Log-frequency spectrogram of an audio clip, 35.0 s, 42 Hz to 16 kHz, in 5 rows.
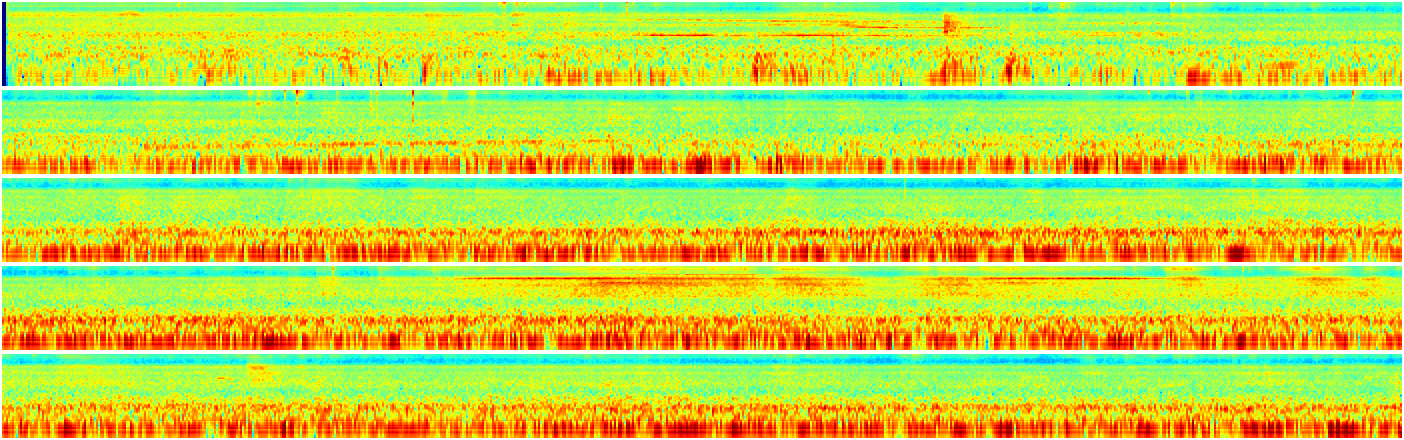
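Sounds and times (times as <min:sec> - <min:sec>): subway train wheels rumbling: 0:00.0 - 0:35.0
high wheel squeals: 0:02.8 - 0:06.3.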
